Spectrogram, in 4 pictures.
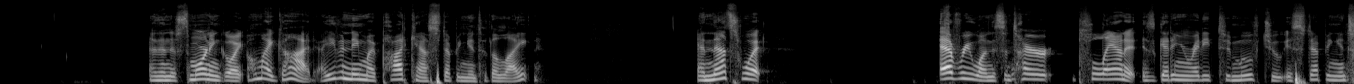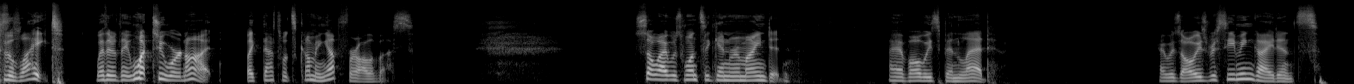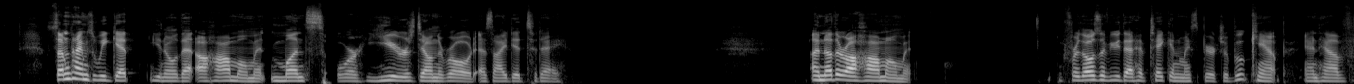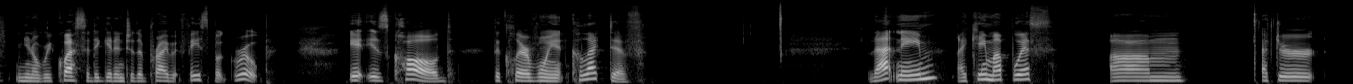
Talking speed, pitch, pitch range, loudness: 135 wpm, 180 Hz, 160-215 Hz, -24 LUFS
